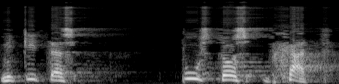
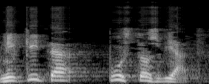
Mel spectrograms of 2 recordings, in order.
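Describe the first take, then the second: First: The name is said with a throaty kh sound. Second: The name is said without a throaty kh sound. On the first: The speaker calls it wrong. "o mejor todavía... eso de pronunciarla ahí como J" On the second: The speaker calls it right. "digamos mejor como yo decía antes"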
